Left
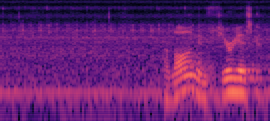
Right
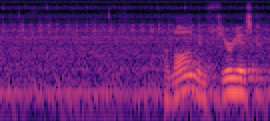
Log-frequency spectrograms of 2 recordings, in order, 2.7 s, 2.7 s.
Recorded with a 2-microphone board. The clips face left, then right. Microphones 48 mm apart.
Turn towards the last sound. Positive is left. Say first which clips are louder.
# left 2 dB
turn(degrees=10)  # may be behind; listen again after turning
